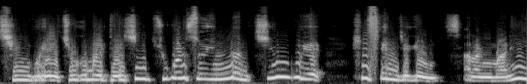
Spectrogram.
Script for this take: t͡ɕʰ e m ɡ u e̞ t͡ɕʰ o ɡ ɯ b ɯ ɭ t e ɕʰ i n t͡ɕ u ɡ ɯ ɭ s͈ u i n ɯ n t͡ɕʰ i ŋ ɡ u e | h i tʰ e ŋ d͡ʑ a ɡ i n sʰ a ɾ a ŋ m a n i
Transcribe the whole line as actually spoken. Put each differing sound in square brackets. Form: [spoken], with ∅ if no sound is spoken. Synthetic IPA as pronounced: t͡ɕʰ [i] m ɡ u e̞ [t͡ɕ] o ɡ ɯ [m] ɯ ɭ t e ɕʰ i n t͡ɕ u ɡ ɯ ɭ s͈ u i [nː] ɯ n t͡ɕʰ i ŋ ɡ u e | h i [sʰ] e ŋ d͡ʑ [ʌ] ɡ i n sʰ a ɾ a ŋ m a n i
